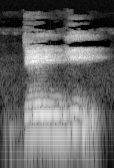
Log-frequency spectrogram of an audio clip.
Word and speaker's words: dengue: and we keep seeing this word the correct pronunciation for this is dengue okay even though we might keep hearing dengue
